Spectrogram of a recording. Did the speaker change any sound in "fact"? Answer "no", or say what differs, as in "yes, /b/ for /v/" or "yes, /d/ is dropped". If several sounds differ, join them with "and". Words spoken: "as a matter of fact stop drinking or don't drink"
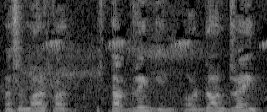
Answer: yes, /k/ is dropped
